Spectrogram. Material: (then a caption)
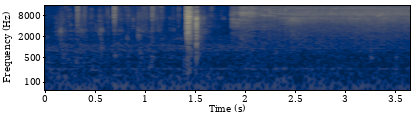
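Glass. A glass spell bottle holding an alcohol-banishing liquid mixture is shaken with its top covered, giving faint scattered ticks, then a loud double knock. A steady, bright fizzing hiss follows and carries on to the end, the sound of gas forming inside the bottle.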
